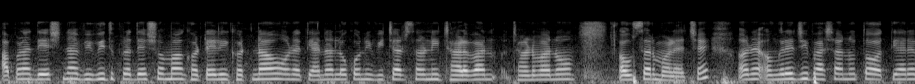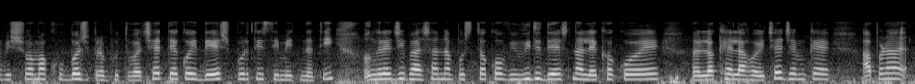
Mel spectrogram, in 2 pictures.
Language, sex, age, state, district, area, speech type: Gujarati, female, 18-30, Gujarat, Junagadh, urban, spontaneous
